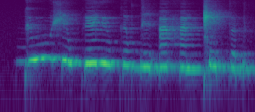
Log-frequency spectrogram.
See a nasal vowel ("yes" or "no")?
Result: yes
